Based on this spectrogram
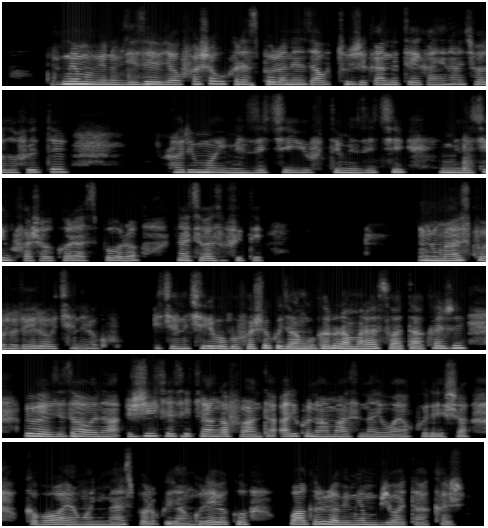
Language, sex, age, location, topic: Kinyarwanda, female, 18-24, Huye, health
